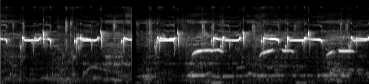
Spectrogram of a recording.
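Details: A prinia singing while agitated and ready to fight. Loud, metallic phrases of flat notes repeat rapidly, broken by short pauses, with lower drawn-out whistles underneath.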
